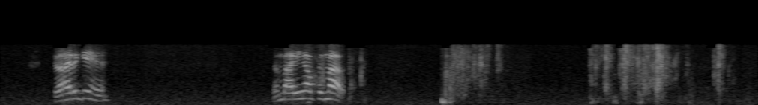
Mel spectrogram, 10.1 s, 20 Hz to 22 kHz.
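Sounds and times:
speech: 0.7s - 1.6s, 3.6s - 4.9s
book pages being turned: 7.8s - 9.8s.

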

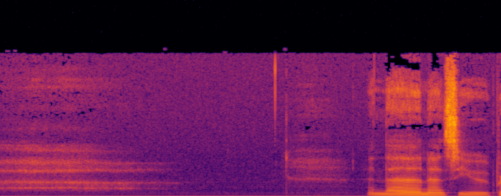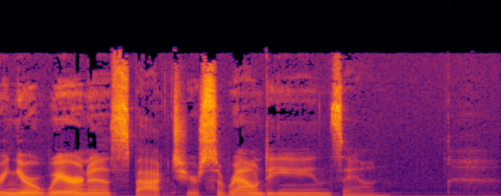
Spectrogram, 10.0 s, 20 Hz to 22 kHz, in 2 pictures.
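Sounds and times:
deep breath in and out during a guided relaxation session: 0.0s - 1.9s, 2.8s - 3.6s, 9.5s - 10.0s
steady low hum: 0.0s - 10.0s
speech: 3.7s - 9.0s.

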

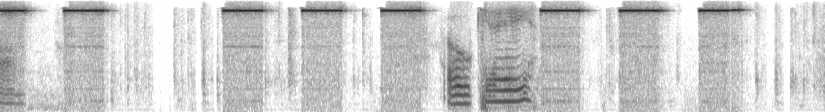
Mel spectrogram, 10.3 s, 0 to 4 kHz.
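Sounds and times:
fire alarm blaring: 0.0s - 1.4s, 2.8s - 5.4s, 6.8s - 9.4s.

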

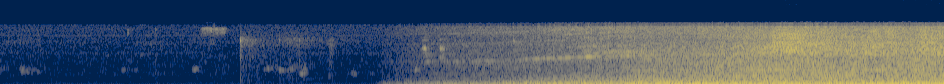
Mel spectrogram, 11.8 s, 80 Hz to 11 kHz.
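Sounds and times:
aircraft engine roar on takeoff roll down the runway: 4.8s - 11.7s.

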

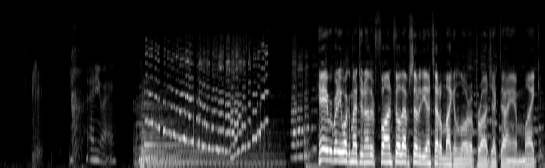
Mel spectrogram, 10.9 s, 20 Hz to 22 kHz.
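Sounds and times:
fart: 0.5s - 1.0s
speech: 1.8s - 3.4s, 5.8s - 10.9s.

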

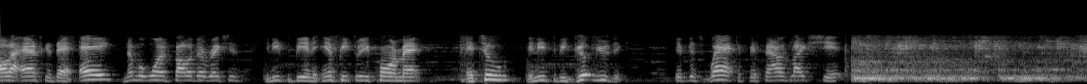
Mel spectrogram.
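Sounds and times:
speech: 0.0s - 9.0s
toilet flushing: 8.5s - 10.8s.

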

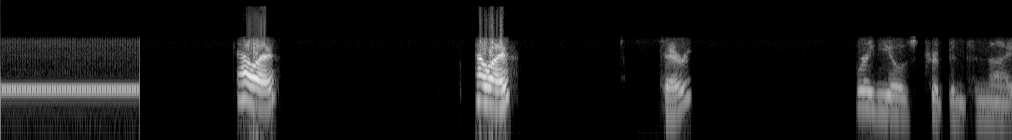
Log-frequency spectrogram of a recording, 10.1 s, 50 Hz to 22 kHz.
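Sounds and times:
telephone ringing with a steady electronic tone: 0.0s - 1.4s
speech: 2.4s - 2.8s, 4.8s - 5.2s, 6.6s - 7.0s, 8.6s - 10.1s.

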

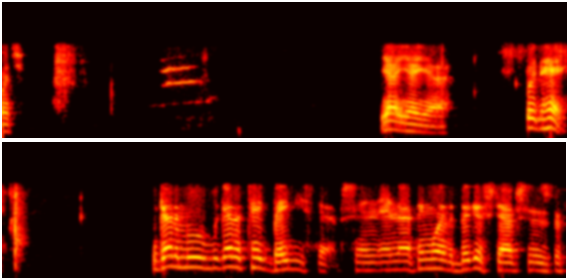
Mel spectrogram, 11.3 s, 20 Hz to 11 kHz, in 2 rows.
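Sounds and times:
speech: 0.0s - 0.6s, 3.8s - 4.6s, 5.2s - 5.8s, 7.2s - 11.2s
cat meowing: 1.5s - 2.2s.

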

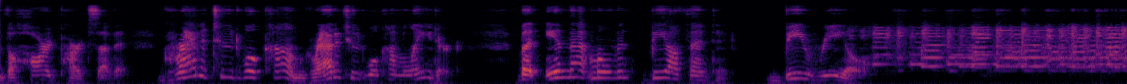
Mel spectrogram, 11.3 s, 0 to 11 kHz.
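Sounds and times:
speech: 0.0s - 4.6s, 5.2s - 8.8s
mobile phone ringtone with bright melodic electronic tone: 8.7s - 11.2s.

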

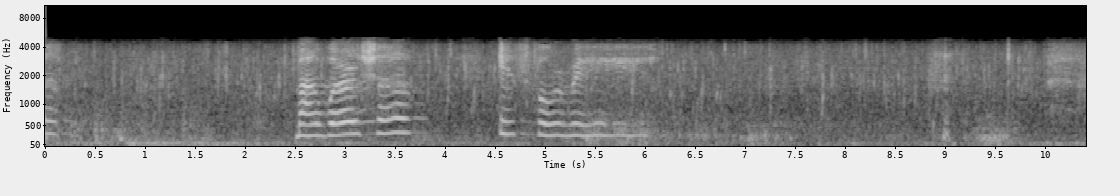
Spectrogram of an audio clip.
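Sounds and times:
low rumbles of thunder: 0.0s - 10.4s
steady rain: 0.0s - 10.4s
speech: 2.5s - 3.8s, 4.5s - 6.2s.

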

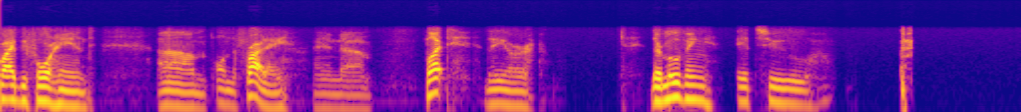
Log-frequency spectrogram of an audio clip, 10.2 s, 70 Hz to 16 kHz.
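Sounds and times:
speech: 0.0s - 1.0s, 1.6s - 5.4s, 6.5s - 8.3s
faint trailing breath: 1.0s - 1.6s, 3.8s - 4.8s, 6.2s - 6.5s
sharp cough: 9.0s - 9.2s.

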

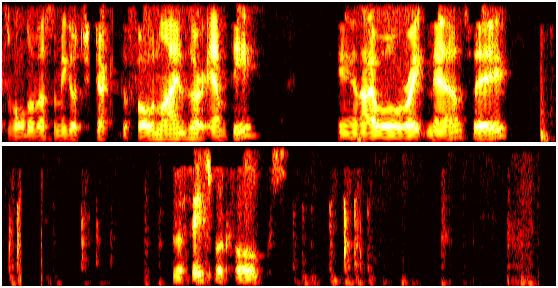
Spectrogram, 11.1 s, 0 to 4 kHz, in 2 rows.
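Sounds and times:
speech: 0.1s - 2.6s, 3.4s - 5.7s, 7.2s - 8.3s
typing on a computer keyboard with plastic keys: 5.4s - 7.2s, 8.4s - 9.4s.

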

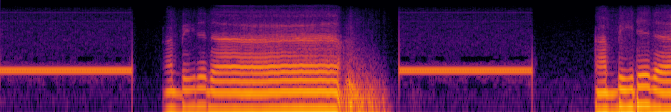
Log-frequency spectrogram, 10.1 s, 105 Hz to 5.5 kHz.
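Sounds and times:
telephone ringing: 0.0s - 2.0s, 6.0s - 8.0s
speech: 2.5s - 5.4s, 9.3s - 10.0s.

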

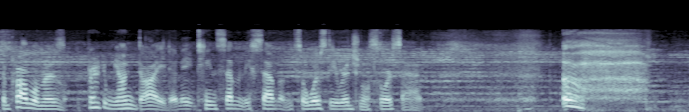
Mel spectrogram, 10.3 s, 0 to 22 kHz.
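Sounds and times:
speech: 0.1s - 6.8s
person yawning: 8.0s - 9.8s.

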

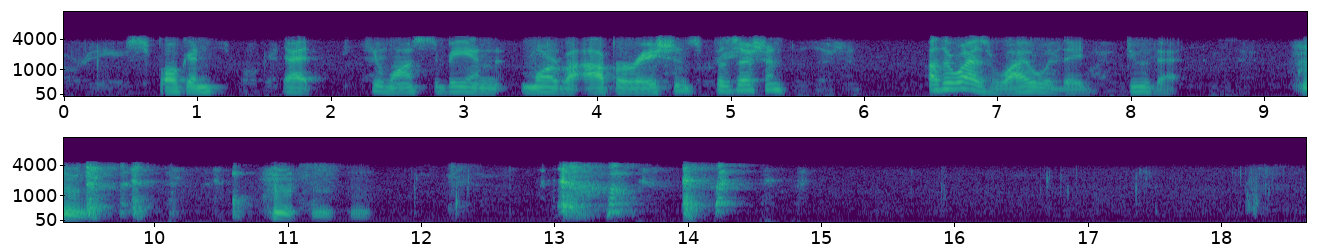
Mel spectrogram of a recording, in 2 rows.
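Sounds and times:
speech: 0.7s - 5.5s, 6.5s - 8.4s, 9.2s - 9.9s, 10.9s - 11.7s
harsh coughing: 9.2s - 15.0s
throaty clearing: 9.2s - 15.0s.

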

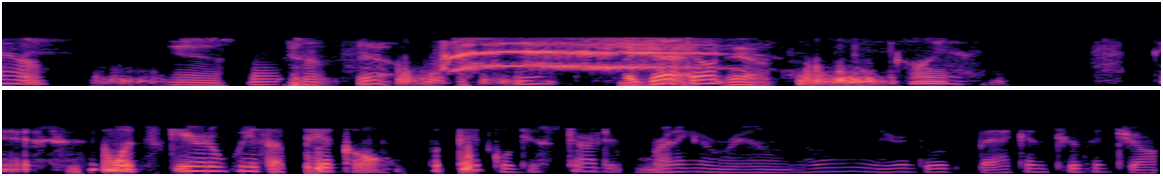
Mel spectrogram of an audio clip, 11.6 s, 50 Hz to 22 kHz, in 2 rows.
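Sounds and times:
speech: 0.0s - 1.5s, 3.1s - 5.0s, 6.4s - 11.5s
scared goat squealing and bleating: 2.2s - 3.9s.

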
